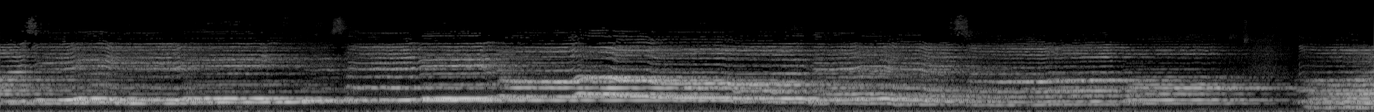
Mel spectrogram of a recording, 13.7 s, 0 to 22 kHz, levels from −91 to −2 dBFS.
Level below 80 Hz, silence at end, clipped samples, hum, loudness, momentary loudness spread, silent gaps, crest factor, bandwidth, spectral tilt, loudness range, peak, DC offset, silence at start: -66 dBFS; 0 s; under 0.1%; none; -33 LUFS; 12 LU; none; 16 dB; 9.6 kHz; -5.5 dB/octave; 9 LU; -18 dBFS; under 0.1%; 0 s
